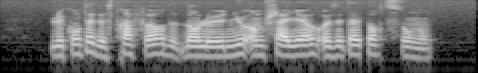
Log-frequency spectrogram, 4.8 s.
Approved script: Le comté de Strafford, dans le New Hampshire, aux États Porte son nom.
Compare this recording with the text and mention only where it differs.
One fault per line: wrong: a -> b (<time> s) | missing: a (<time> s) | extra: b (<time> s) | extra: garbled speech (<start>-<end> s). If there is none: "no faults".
no faults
